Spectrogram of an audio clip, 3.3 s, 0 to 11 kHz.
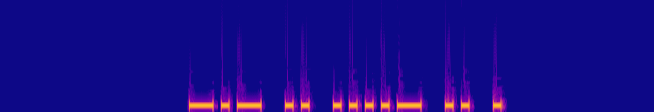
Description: Morse code, heard as a keyed tone, about 30 wpm, 700 Hz. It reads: KI4IE
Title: USA Call Signs - 5 Characters - 4x Character Spacing - 30wpm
